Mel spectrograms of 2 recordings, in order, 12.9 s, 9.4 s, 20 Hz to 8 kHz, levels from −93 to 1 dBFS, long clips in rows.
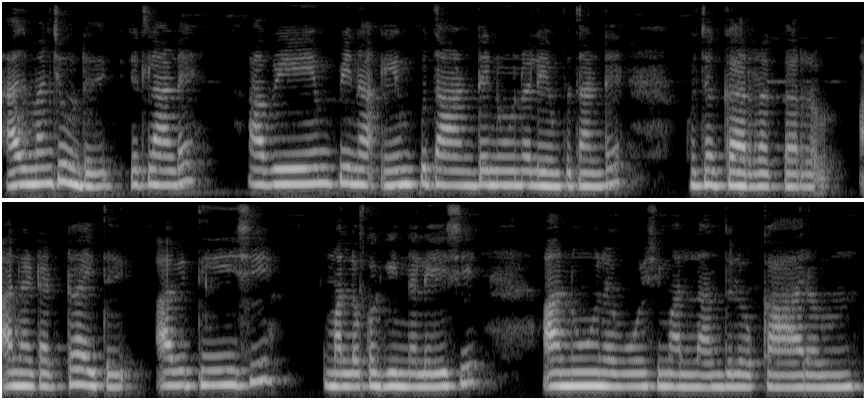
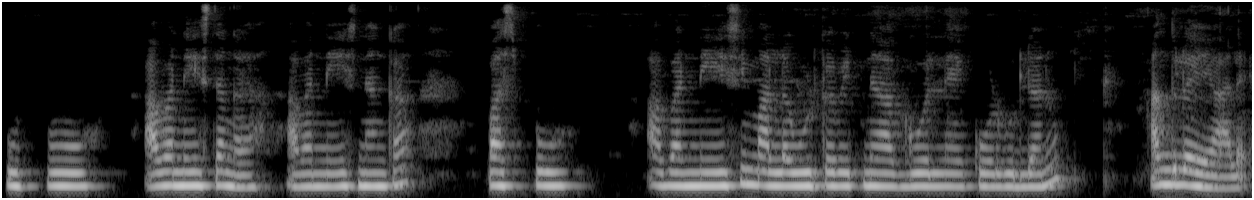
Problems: low volume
